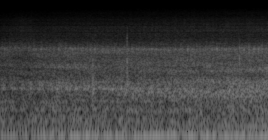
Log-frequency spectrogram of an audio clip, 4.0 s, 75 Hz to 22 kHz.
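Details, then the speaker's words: 1956 Willys Jeep 4x4 station wagon, restored around 2007, runs with an even steady low rumble, no knocks or misses, while parking; running smoothly. "This is one of my favorites. It runs so smooth."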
